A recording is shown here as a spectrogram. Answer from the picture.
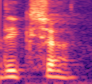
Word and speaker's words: দীক্ষা: diksha, কয়টা শব্দ রয়েছে there are how many syllables in the word diksha? দি ও two syllabus Di and sha, 2 syllables.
